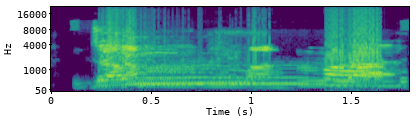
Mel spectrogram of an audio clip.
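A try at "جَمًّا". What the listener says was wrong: এখানে টান হবে, মিমের সাথে টান হবে, আমরা যদিও টানের নিয়ম পড়বো। জাম্মা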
